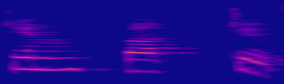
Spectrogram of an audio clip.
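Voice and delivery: Timbuktu said slowly, beat by beat; slow syllables. Shown as a demonstration. Teacher counting syllables with the class, slow. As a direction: draw out Timbuktu so each syllable stands apart. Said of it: "Three syllables".

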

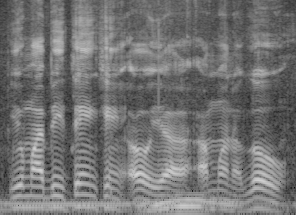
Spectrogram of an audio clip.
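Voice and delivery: ordinary delivery

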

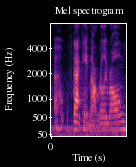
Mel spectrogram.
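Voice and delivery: ordinary talk

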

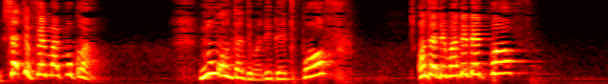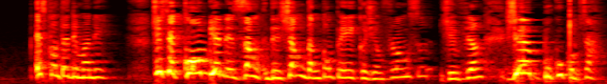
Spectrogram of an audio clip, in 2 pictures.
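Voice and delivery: high, loud furious challenge; angry rant. Real, not acted. Scolding the man who insulted her family, angry. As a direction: throw the questions back hard.

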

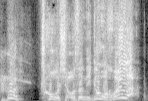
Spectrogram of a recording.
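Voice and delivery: huffy, high-pitched order; angry calling back. Acted. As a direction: shout after a deserter. Father orders departing son back.

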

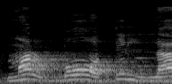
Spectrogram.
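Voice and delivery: मरदौतिल्ला very slow with a light thin ल्ला; slow demonstration of मरदौतिल्ला; thin lam. Shown as a demonstration. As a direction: recite मरदौतिल्ला showing the fine ल. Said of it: "जो हर्फ है उसके नीचे जेर है".

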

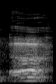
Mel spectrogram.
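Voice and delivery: loud grossed-out ugh; disgusted groan. Real, not acted. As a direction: groan at a foul aftertaste. Aftertaste of the rotten egg.

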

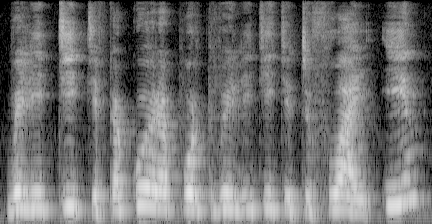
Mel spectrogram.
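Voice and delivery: ordinary talk, nothing marked

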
